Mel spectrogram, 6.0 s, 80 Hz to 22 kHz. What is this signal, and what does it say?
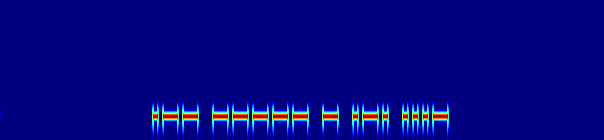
Morse code, heard as a keyed tone, about 25 wpm, 700 Hz. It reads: W0TRV
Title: Speed Racing - USA 1x3 Call Signs 20wpm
